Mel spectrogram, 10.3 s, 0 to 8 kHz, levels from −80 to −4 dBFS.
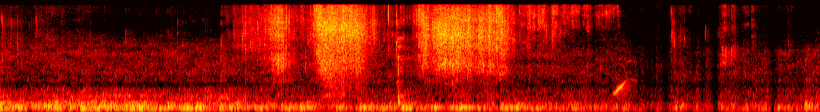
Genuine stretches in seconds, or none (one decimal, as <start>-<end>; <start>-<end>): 0.0-2.6; 4.3-10.3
